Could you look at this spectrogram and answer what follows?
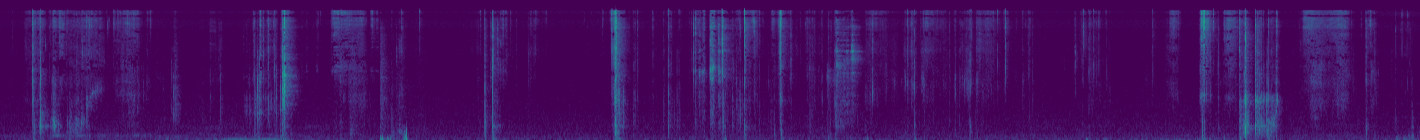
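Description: Small plastic slime containers being handled and opened by hand: a series of sharp plastic clicks and short scraping rustles, separated by quiet gaps.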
